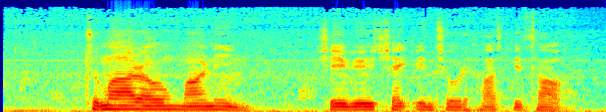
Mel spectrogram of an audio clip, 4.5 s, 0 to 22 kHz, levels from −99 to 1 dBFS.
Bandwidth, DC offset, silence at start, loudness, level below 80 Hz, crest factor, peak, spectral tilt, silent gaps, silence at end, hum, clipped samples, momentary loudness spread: 17 kHz; under 0.1%; 0.05 s; -11 LUFS; -30 dBFS; 12 dB; 0 dBFS; -6.5 dB/octave; none; 0 s; none; 0.3%; 20 LU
